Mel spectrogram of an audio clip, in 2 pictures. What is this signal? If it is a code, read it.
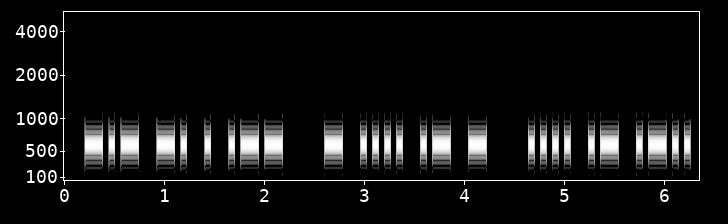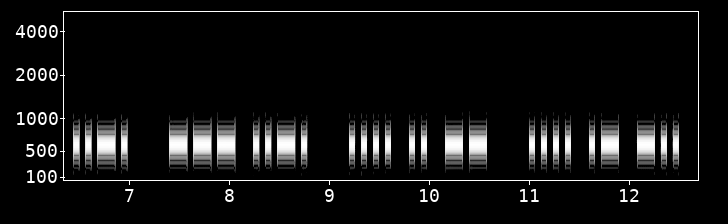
Morse code, heard as a keyed tone, about 20 wpm, 600 Hz. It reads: KNEW THAT HALF OF HIM HAD
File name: the old man and the sea part 2 20wpm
